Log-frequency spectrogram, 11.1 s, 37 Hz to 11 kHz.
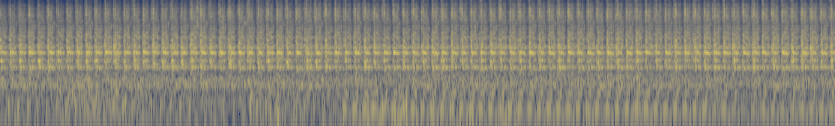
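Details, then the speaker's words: Ford 8N tractor after carburetor mixture screws were reset to one and one-and-a-half turns out, cranked on a jumper pack: turns over at an even four beats a second but never catches, only a single pop; owner suspects lost spark while cranking. "still not getting anything leaking a little bit out of that line got a little pop out of it not sure why it's not going now try adjusting this"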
